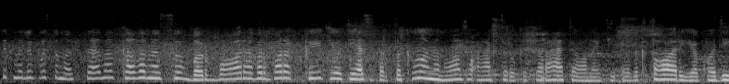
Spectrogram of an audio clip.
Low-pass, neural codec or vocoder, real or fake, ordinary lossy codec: 10.8 kHz; none; real; AAC, 32 kbps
